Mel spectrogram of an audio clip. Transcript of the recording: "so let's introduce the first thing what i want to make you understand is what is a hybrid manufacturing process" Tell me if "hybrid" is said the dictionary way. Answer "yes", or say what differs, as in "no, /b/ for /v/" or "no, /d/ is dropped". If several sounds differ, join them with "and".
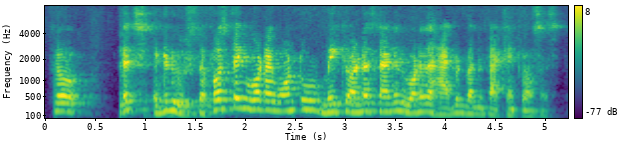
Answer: no, /ɹ/ is dropped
